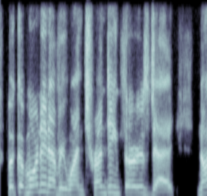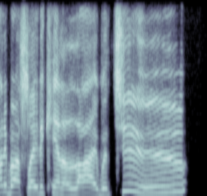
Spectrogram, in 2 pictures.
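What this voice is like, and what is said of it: Slightly hoarse voice. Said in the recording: “a little hoarse”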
